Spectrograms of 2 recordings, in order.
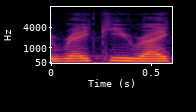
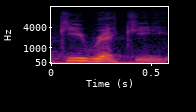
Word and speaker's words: Reiki: And speaking of pronouncing things, and you're right, you can say Reiki, Ricky. It doesn't matter.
